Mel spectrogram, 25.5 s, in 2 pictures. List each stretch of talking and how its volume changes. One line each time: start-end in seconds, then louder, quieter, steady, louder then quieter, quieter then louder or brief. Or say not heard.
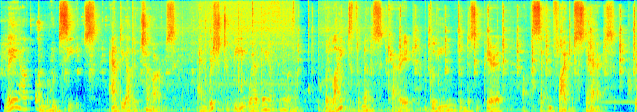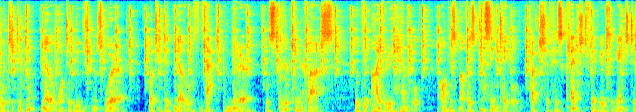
0.1-25.4 steady.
